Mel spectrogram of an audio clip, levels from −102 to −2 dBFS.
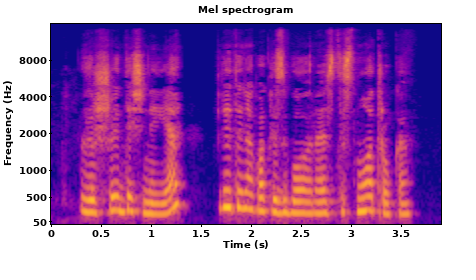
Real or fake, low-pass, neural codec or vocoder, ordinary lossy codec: real; 14.4 kHz; none; AAC, 48 kbps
